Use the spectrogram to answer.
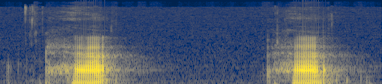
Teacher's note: you can hear at the end of that word that there really is an unreleased T sound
